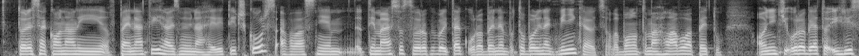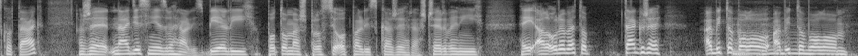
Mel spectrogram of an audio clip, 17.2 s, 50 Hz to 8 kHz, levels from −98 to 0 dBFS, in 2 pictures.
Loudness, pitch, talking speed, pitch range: -17 LUFS, 155 Hz, 215 wpm, 145-175 Hz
